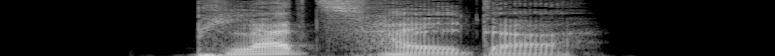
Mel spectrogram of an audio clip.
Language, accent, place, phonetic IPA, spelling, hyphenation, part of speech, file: German, Germany, Berlin, [ˈplat͡sˌhaltɐ], Platzhalter, Platz‧hal‧ter, noun, De-Platzhalter.ogg
- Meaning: 1. placeholder 2. wildcard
